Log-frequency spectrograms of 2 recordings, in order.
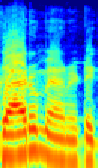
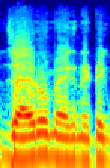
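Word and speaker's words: gyromagnetic: अब इसको कोई और कुछ प्रोनाउंस करता होगा तो वो उसकी अपनी समस्या, भाई मुझे तो देखो तुम्हें पता ही है, गायरोमैग्नेटिक ही बोलते हो। नहीं, कुछ एक बच्चों को मैंने सुना जायरो मैग्नेटिक बोलते हैं, बहुत जायरो बोलते हो तुम लोग।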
